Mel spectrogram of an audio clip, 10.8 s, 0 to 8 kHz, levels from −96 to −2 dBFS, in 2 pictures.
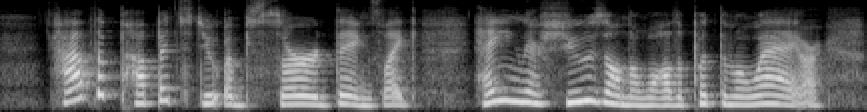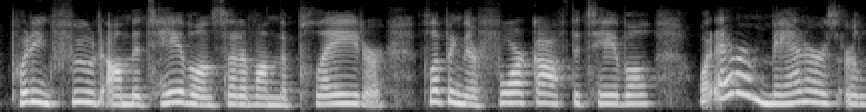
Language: English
